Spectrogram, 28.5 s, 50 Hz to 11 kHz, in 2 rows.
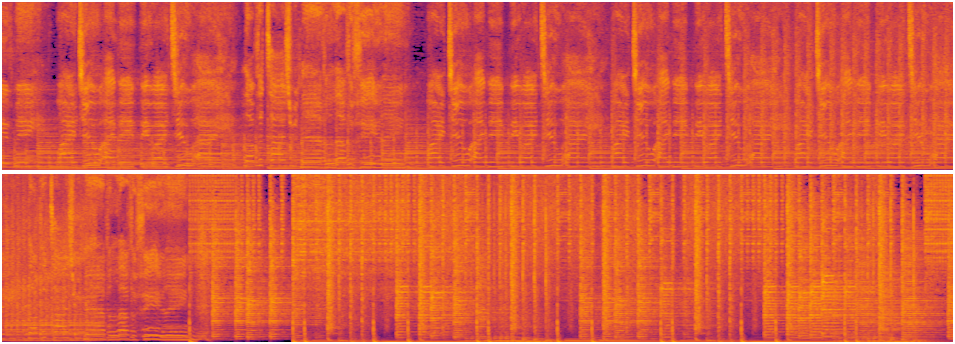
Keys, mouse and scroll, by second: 0.5-4.0 drag, 13.1-14.3 drag, 14.3 x.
